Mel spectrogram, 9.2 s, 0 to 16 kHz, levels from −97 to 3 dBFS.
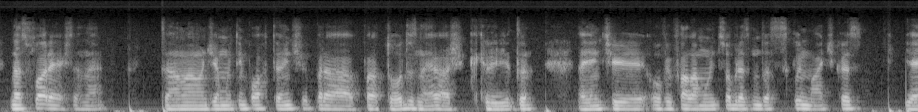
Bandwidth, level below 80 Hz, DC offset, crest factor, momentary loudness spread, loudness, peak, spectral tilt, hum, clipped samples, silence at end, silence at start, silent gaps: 8.2 kHz; -42 dBFS; under 0.1%; 16 dB; 11 LU; -22 LUFS; -6 dBFS; -7 dB/octave; none; under 0.1%; 0 s; 0 s; none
